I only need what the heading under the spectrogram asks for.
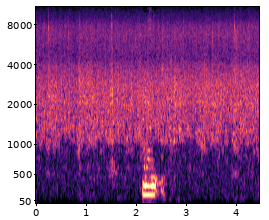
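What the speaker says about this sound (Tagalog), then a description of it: "maghapon mag-inani gid permanenteng ulan" Steady rain falls in a broad, even hiss, continuous and close throughout, with a voice briefly cutting in around the middle.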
